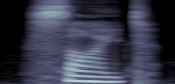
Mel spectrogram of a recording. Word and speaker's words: sight: Sight。 s i g h t sight，s 发 s，i 发字母本身的音 i，g h 不发音，末尾的 t 发 t，sight，它是一个名词，表示视力或者景象。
